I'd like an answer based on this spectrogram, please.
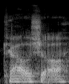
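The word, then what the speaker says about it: Cowlishaw: Is it Tom Collishaw? Is that how you say it? Collishaw.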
